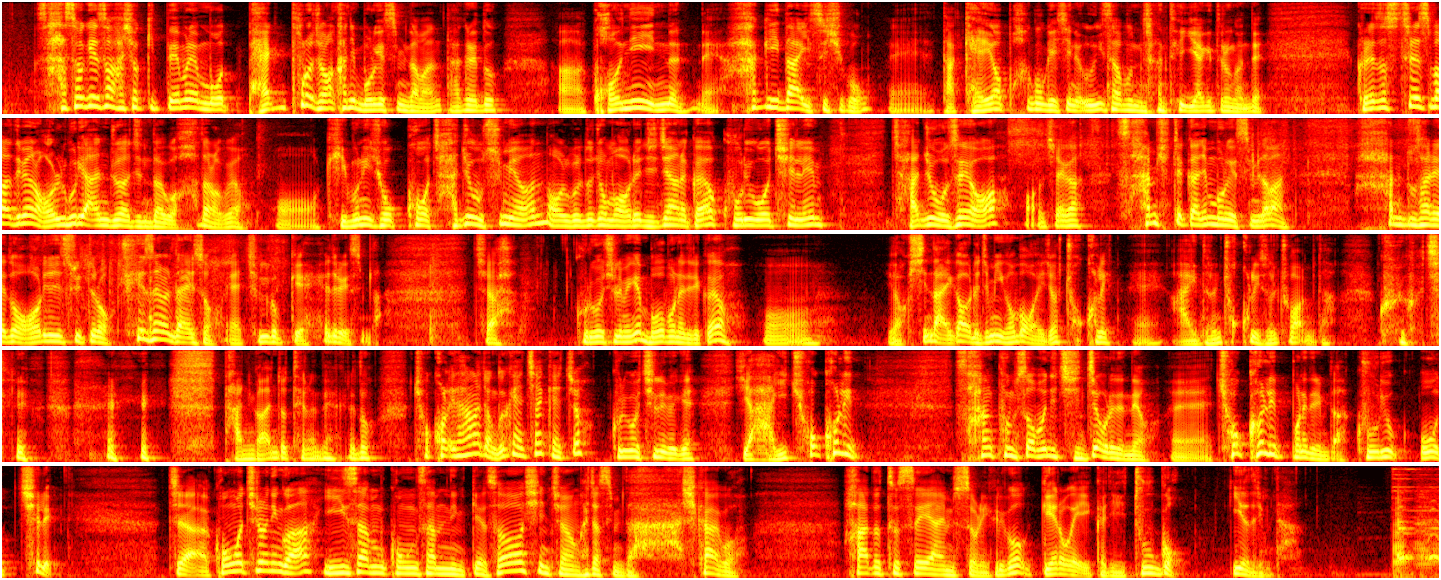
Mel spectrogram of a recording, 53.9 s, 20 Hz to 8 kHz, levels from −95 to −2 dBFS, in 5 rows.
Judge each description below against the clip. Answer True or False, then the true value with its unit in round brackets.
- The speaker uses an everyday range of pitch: False (5.8 semitones)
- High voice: False (145 Hz)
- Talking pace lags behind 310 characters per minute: False (335 characters per minute)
